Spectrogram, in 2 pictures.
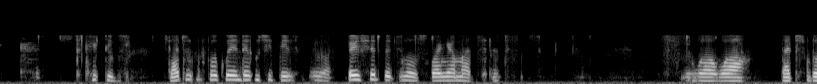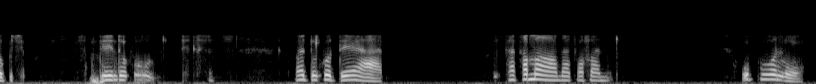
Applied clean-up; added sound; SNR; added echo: neural diffusion model UNIVERSE++.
